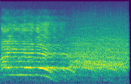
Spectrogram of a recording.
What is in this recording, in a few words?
ARE U READY, rave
